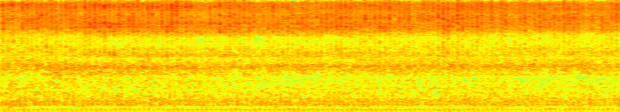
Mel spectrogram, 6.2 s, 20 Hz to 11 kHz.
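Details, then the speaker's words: Massey Ferguson 16 garden tractor with old Kohler single-cylinder engine, revived after sitting since about 2013 with a replacement aftermarket ignition (33-393); everything works: steady, even chug at constant speed, no misses, knocks or surging; running healthy. "runs. It works. Everything does what it's supposed to do."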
